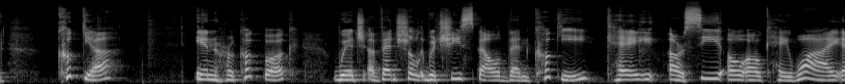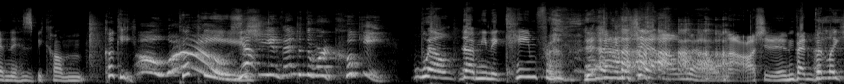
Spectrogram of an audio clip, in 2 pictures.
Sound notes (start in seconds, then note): 14.0 laughing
